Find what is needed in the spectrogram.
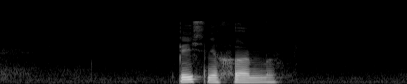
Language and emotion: Russian, neutral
